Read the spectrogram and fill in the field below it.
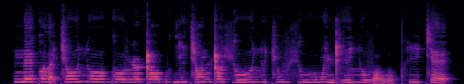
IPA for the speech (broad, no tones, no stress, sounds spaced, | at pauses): n ɛ ɡ ɔ l a̰ c oː ʎ oː ɡ oː v ɳ ʊ ʈ ɔ b ʊ ɡ ĩ c ɔ n ʈ ɔ ç oː ʎ ʊ c u v ç uː w ĩ ɖʱ ɪ ʎ o v ɔ̰ w o̰ pʰ i c ɛ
